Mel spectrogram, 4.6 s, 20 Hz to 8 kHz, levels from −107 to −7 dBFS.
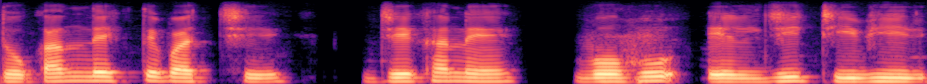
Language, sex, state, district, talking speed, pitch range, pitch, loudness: Bengali, male, West Bengal, Dakshin Dinajpur, 130 wpm, 125-140 Hz, 130 Hz, -18 LUFS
